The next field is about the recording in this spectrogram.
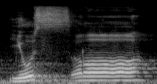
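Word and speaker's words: يسرى: yusro yusro yusro gini perhatikan yu y nah sampai pada pengucapan sinnya tidak usah mencucuk Ya. Yusro ada ya. Yusro. Yusro. Iya. Betul. Begitu ya. Tapi juga perlu di ee perhatikan hindari berlebihan ketika mengembalikan posisi bibirnya. Setelah dammu syafatain mencucu yu gitu ya. Mencucu pada pengucapan ya madmumah yu.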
